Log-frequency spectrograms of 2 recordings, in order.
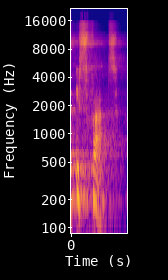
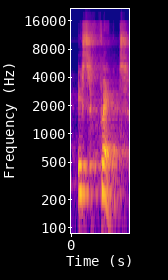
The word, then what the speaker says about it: Isfet: So, like I said, we all know, right, which race represents Isfat, okay? Isfet, let me say it, pronounce it properly, Isfet, which we talked about before.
